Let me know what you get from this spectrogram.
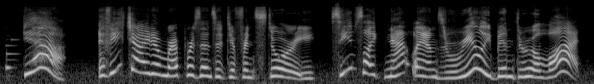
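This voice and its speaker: A woman voicing a tiny floating fairy-like companion, curious and excitable, who asks eager questions and calls herself by name, in a video game cutscene. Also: very high-pitched, moderate pace, heavily acted. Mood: curious, excited. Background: game music.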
